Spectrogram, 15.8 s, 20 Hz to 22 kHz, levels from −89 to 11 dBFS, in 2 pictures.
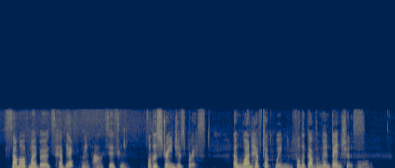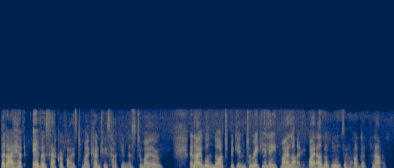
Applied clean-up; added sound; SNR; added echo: neural mask model Resemble Enhance denoiser.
